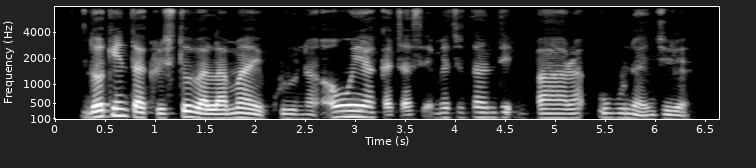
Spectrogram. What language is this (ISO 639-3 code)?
ibo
